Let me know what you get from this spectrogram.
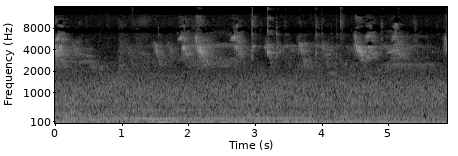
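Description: Small birds chirping, many short high calls scattered throughout, over a faint steady low hum that stops about two-thirds of the way through.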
